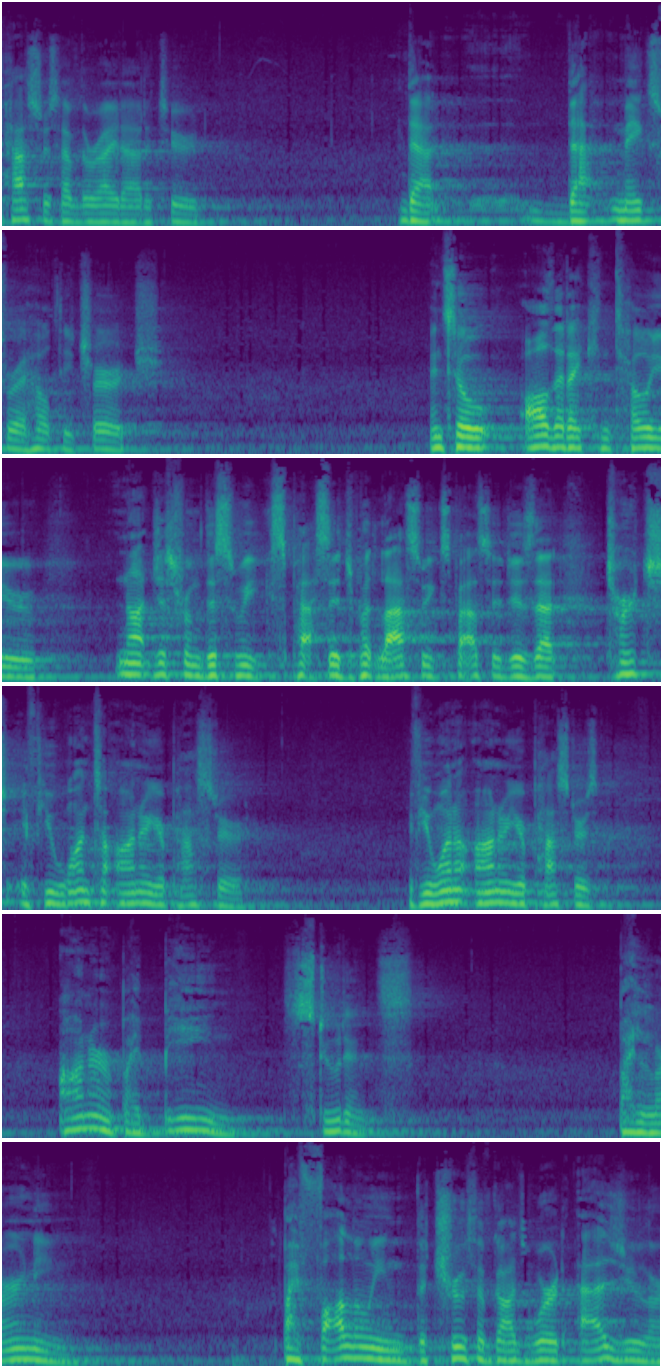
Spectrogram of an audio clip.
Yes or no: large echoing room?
yes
